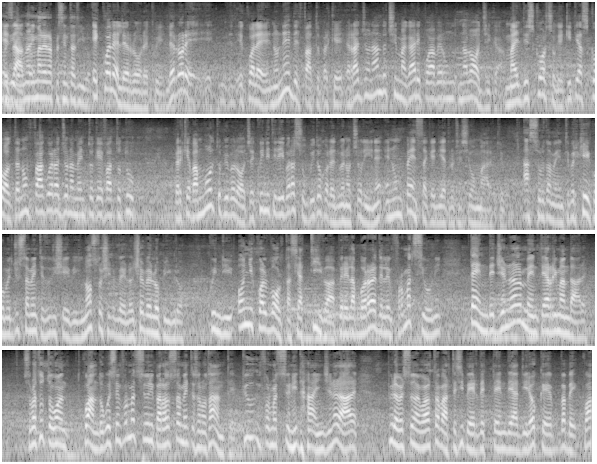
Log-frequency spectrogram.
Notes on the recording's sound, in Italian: Puntata live direttamente dallo Smau di Milano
